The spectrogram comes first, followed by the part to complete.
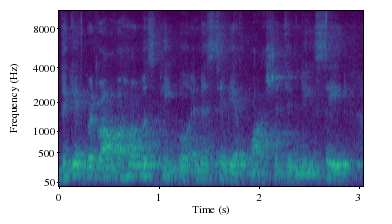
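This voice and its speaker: Lively intonation from a man with an American accent, with audible room echo and noticeable background noise. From Louisiana. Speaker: YouTube livestreamer and local activist. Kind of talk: casual live stream monologue. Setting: YouTube live stream.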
